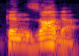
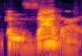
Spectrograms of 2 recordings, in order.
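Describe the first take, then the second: First: "Gonzaga" slowed, with an open "ah" in the middle; Spanish Gonzaga. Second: "Gonzaga" with a flat "a" as in zag; wrong Gonzaga. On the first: Storyteller corrects it for the Spanish saint, "Gonzaga" with a broad ah. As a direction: say "Gonzaga" as gon-ZAH-ga. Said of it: "It would be Gonzaga". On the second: Storyteller mocks the school's way, "Gonzaga" rhyming with Zag. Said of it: "He would never have pronounced his name". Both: Retold or imitated.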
